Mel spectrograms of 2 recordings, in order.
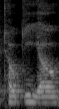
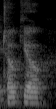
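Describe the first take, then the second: First: It is said as three firm syllables. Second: It is said as two syllables. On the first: The speaker calls it wrong. "don't say Tokyo ... three firm ones" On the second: The speaker calls it right. "they say Tokyo, like it's two syllables"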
